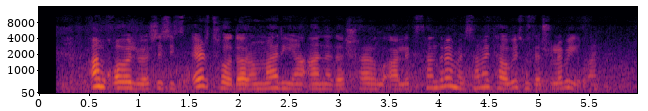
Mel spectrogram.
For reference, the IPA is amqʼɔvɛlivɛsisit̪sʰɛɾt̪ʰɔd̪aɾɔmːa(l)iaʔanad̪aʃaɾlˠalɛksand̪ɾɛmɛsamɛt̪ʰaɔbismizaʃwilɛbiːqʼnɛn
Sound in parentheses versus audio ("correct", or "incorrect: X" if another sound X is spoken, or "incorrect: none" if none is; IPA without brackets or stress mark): incorrect: ɾ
